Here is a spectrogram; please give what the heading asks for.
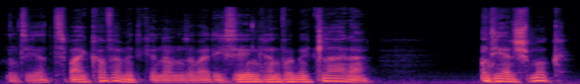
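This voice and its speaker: An actor playing a disgruntled middle-aged provincial surgeon, grumbling and curt, in a naturalistic radio drama. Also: male voice, a bass voice, lively intonation, fast talker, breathy edge, no echo, exaggerated voice. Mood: worried. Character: disgruntled middle-aged provincial surgeon, worried about his missing wife.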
